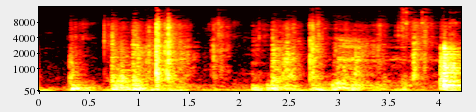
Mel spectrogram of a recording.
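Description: A tarot deck being shuffled by hand, with soft, irregular thunks and taps of the cards against each other and the table.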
